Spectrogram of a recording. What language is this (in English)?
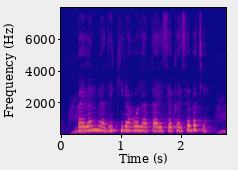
Magahi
